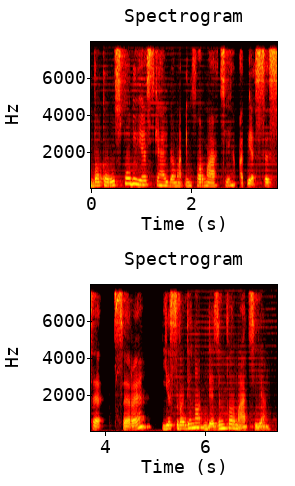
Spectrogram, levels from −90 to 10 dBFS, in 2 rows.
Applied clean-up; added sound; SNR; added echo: neural separator model SepFormer DNS4.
